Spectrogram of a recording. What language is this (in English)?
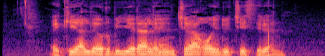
Basque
